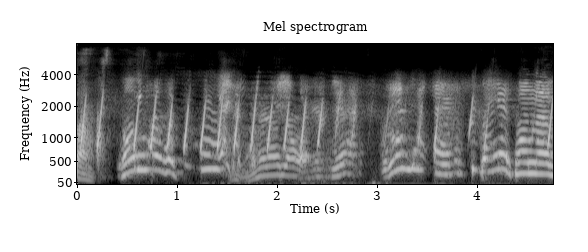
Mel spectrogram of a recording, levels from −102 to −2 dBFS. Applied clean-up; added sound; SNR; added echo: neural mask model Resemble Enhance denoiser.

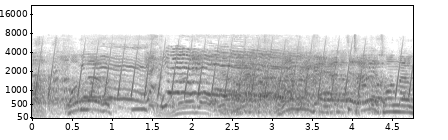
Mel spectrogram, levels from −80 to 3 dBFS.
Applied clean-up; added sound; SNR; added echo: none; none; none; none.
